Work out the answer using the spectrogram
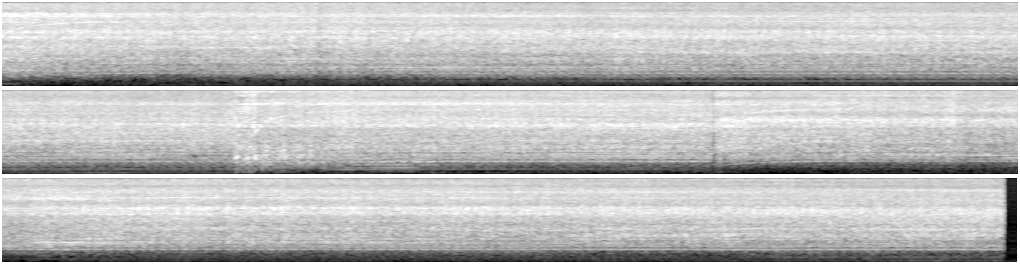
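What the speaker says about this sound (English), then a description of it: "Finally, you have the in-between choice, I guess, which is an electric jigsaw," An electric jigsaw cuts steadily through a delaminated wooden drum shell, a loud continuous buzzing whine held close up for over twenty seconds, with brief dips in pitch where the blade binds, no speech.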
